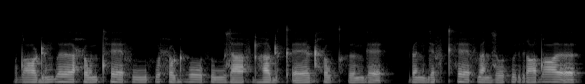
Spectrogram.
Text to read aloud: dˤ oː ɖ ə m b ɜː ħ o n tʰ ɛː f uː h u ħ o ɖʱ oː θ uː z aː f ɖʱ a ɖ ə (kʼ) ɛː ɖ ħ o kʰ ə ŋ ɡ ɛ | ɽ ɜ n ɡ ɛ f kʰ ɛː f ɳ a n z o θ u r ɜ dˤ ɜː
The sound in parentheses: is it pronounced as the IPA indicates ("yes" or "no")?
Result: yes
